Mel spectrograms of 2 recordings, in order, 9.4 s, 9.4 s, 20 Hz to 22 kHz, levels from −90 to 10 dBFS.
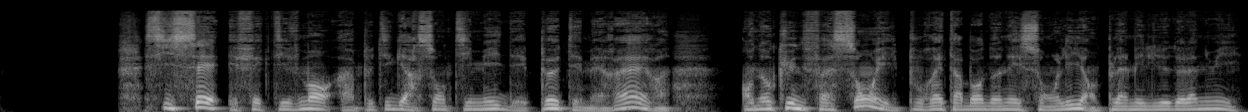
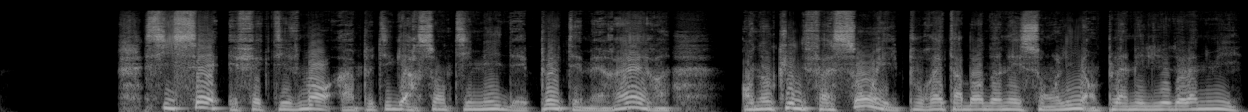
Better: first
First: none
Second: distortion; heavy; 7 dB below the speech

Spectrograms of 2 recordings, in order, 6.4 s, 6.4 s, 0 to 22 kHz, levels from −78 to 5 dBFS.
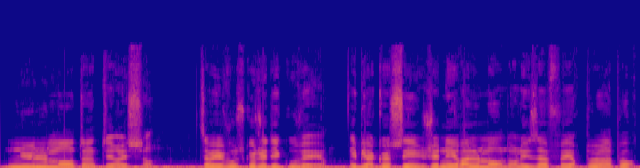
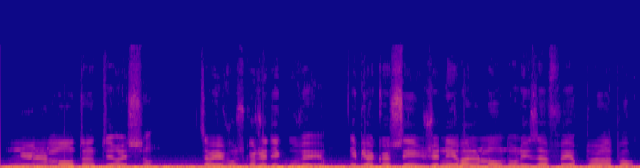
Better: first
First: low rumble; faint; throughout; 25 dB below the speech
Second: low rumble; loud; throughout; 6 dB below the speech

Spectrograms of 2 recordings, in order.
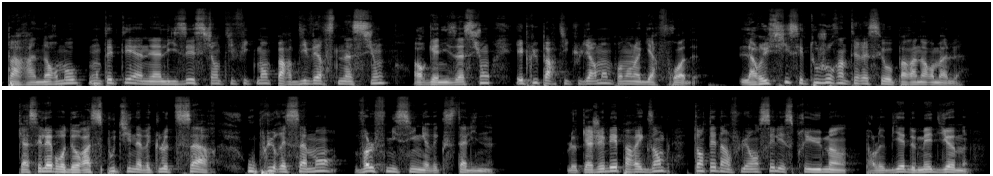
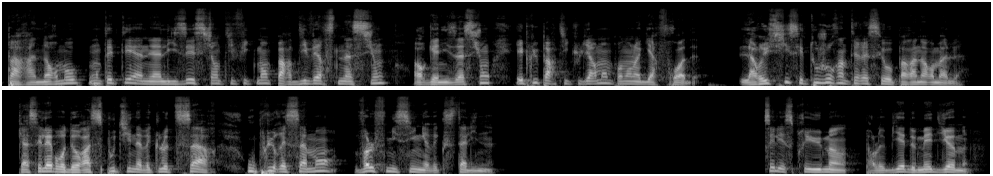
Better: first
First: none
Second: audio freezing; at 15 s for 2 s

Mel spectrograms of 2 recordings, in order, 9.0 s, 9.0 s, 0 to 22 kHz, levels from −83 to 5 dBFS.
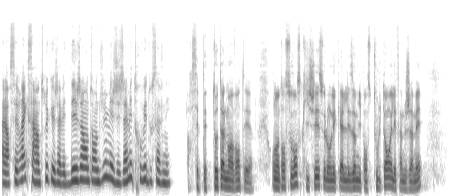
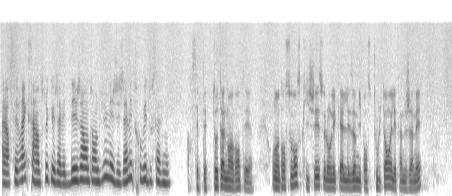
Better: first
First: none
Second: hiss; noticeable; throughout; 20 dB below the speech

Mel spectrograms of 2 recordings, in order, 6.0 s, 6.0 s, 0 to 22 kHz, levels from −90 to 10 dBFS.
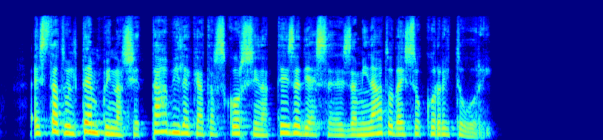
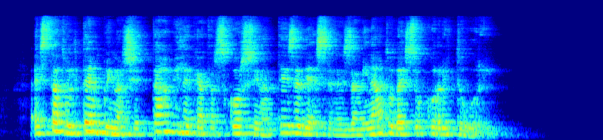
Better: first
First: none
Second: off-mic speech; far // room echo; slight; dies away in 0.4 s

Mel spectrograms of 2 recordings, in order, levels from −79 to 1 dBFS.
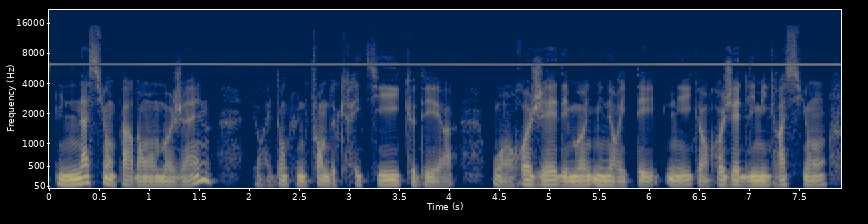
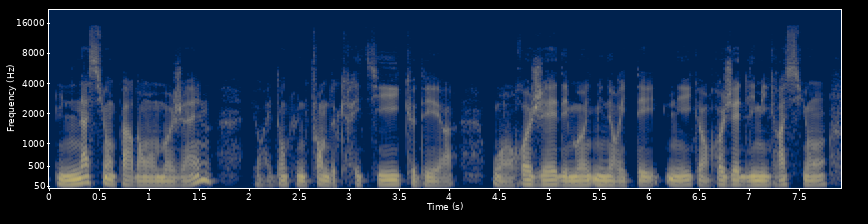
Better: second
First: high-pitched whine; noticeable; throughout; 6 kHz, 10 dB below the speech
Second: none

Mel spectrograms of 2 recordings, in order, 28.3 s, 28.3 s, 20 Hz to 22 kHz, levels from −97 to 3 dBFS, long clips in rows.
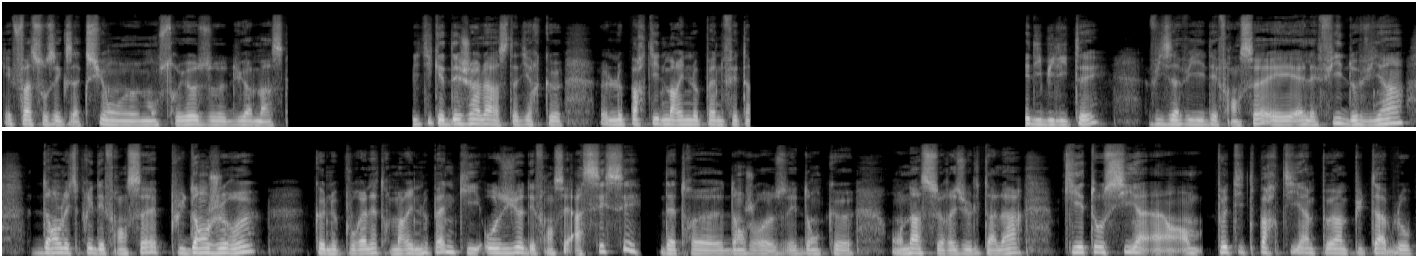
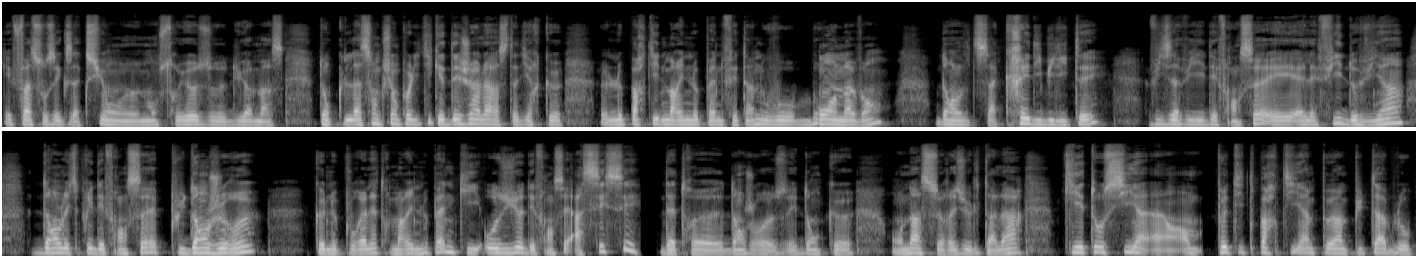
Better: second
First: audio cutting out; at 3 s for 1.5 s and at 7.5 s for 3 s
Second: none

